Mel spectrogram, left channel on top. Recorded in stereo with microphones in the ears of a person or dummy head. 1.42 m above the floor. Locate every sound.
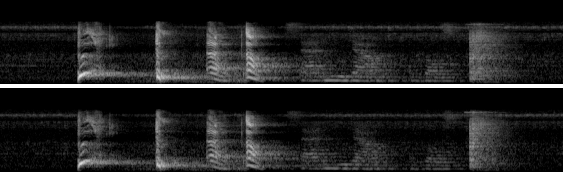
0.8 s a shout: 5° left (ahead or behind), 0.6 m
2.8 s a woman speaking: 80° left, 8.5 m
4.6 s keys jangling: 20° right (ahead or behind), 1.7 m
